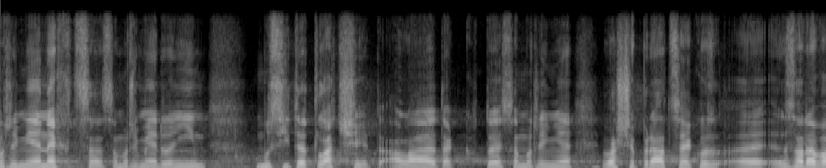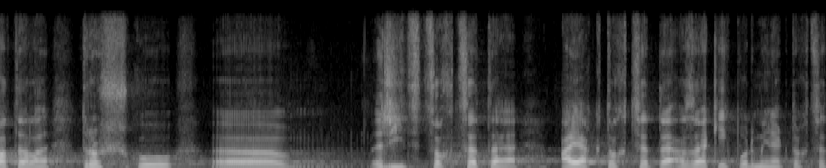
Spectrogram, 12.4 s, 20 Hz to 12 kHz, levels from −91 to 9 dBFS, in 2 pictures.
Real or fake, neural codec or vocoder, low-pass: real; none; 10.8 kHz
